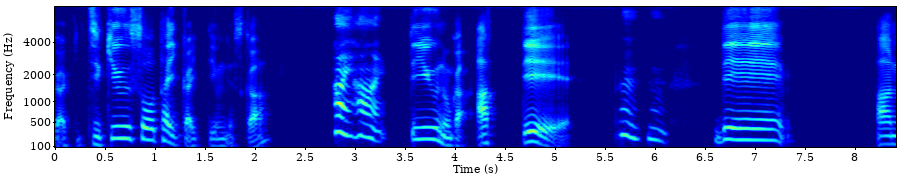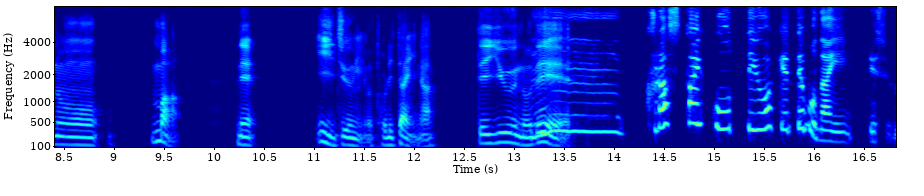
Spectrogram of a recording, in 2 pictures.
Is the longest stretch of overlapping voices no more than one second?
Yes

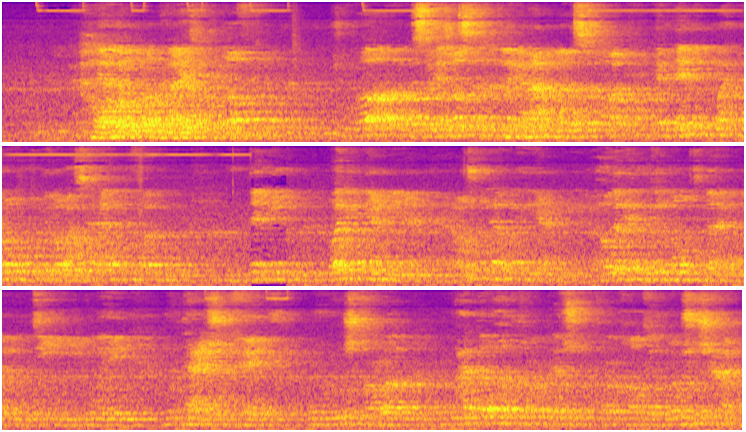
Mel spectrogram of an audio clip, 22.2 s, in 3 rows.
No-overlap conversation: No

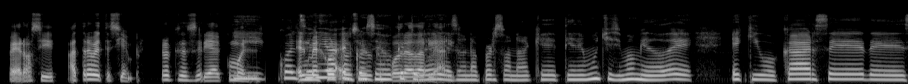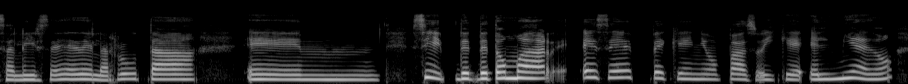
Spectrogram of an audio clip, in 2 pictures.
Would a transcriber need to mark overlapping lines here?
Yes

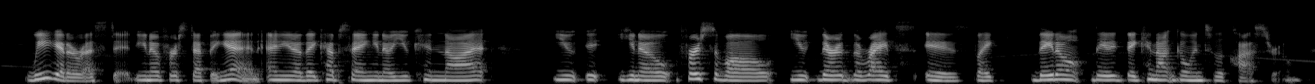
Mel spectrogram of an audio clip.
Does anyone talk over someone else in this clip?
No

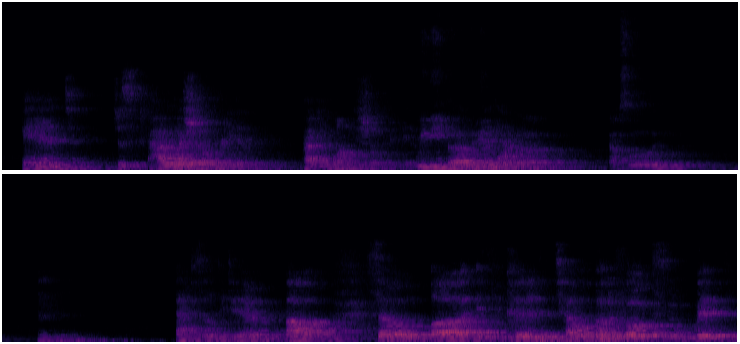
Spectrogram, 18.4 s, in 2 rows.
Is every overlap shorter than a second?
Yes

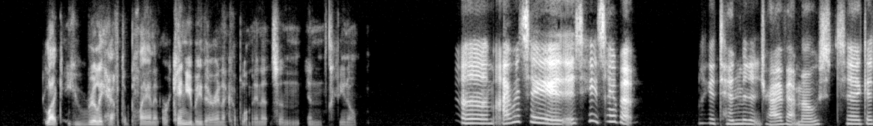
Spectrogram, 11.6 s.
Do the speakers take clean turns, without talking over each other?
Yes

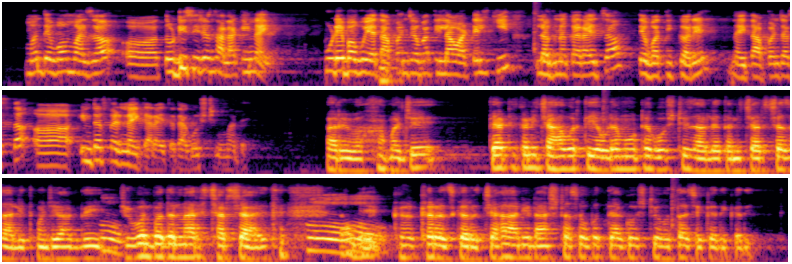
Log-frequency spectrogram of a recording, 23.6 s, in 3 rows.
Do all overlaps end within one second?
Yes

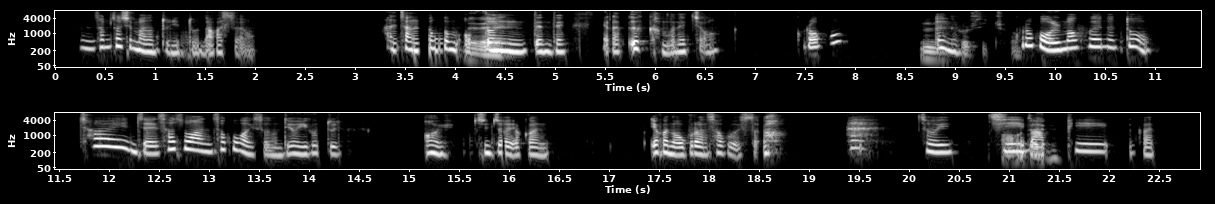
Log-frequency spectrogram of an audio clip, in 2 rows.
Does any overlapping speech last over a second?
No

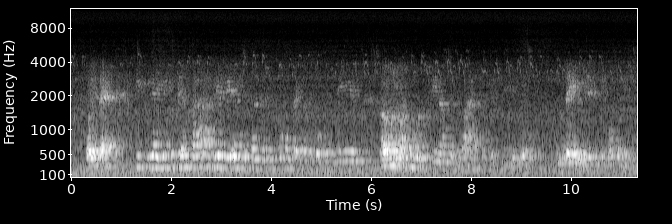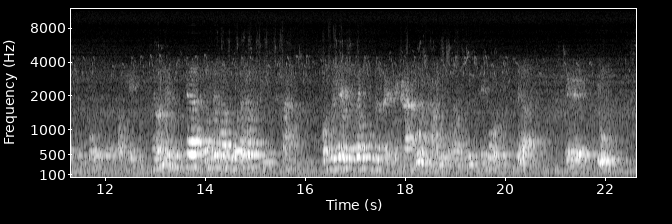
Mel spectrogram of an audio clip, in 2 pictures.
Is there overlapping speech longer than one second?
Yes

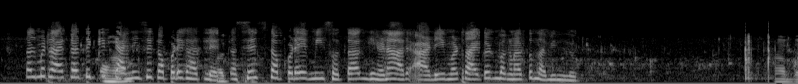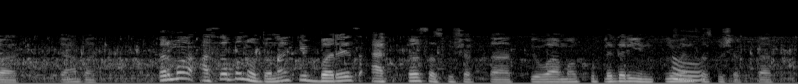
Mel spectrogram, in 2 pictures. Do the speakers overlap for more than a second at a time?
No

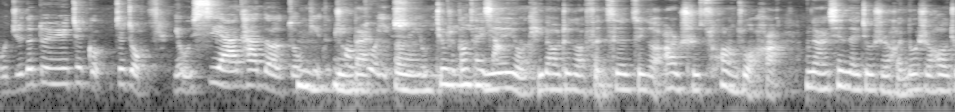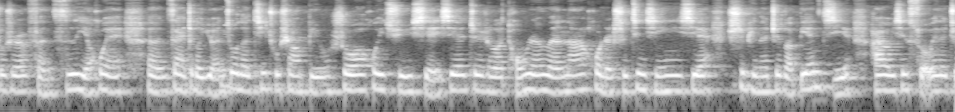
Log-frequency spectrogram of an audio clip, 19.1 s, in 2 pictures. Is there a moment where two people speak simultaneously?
Yes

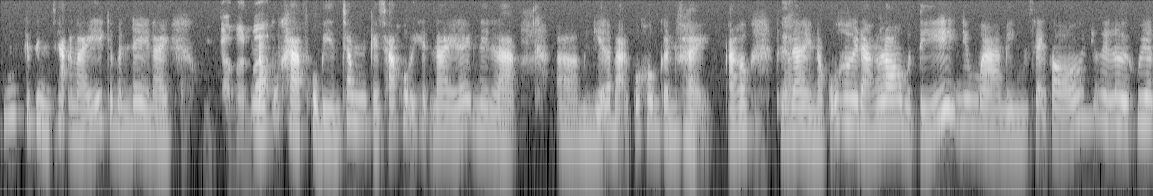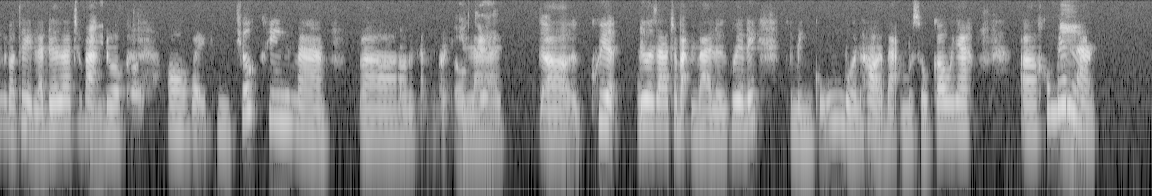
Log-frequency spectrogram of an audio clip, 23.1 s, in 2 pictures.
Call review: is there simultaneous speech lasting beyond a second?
No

